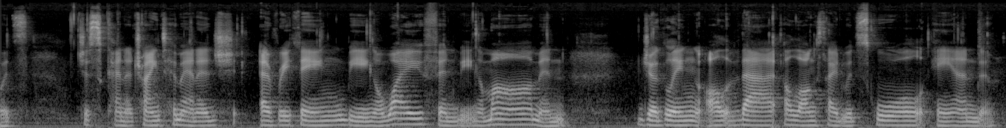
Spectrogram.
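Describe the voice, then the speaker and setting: A woman in her thirties from the Philippines, whose first language is a Philippine language, answers viewers' questions in a relaxed, chatty talk to camera. She is soft-spoken, with a very low voice and gravelly fry, and often pauses, restarts and uses fillers.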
